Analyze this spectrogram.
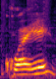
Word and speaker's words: Quaye: It's actually written by Caleb Quaye. How do you pronounce his last name?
